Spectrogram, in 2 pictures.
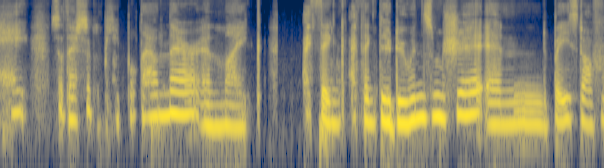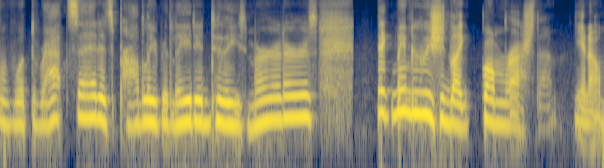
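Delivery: whispered voice. Speaking in character to the other players: whispering. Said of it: "I'll just whisper to you guys like".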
